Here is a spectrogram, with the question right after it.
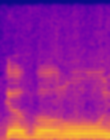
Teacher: کفروا را پیش کی وجہ سے پر پڑھا جائے گا، واو مدہ بھی ہے، ایک الف کی مقدار کے برابر کھینچ کر بھی پڑھیں گے۔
